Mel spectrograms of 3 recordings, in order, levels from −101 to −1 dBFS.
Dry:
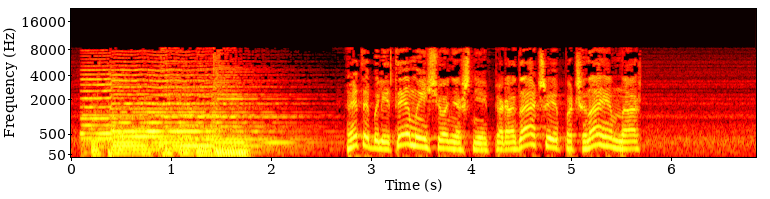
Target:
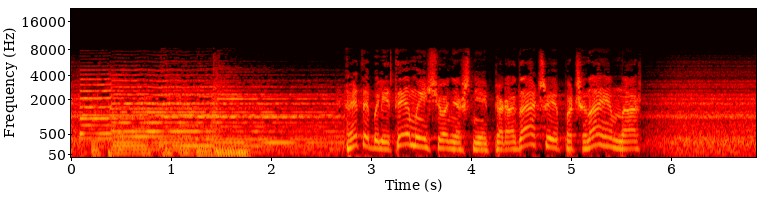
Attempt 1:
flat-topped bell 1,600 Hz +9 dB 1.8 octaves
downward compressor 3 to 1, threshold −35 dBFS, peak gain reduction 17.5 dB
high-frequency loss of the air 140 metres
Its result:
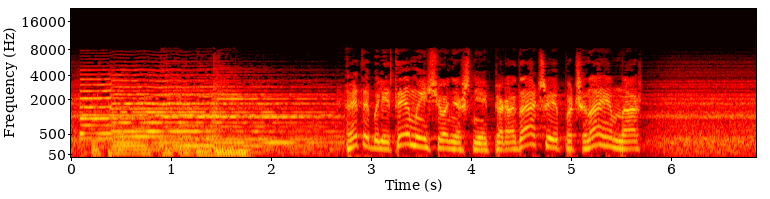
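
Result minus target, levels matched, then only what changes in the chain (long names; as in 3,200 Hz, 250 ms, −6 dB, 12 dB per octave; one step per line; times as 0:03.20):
downward compressor: peak gain reduction −6.5 dB
change: downward compressor 3 to 1, threshold −44.5 dBFS, peak gain reduction 23.5 dB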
